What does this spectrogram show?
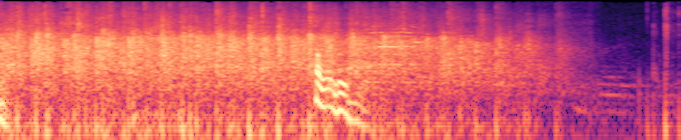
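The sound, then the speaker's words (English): A crowd breaks into sustained, dense applause, giving the Lord a hand clap, with a voice calling out briefly in the middle before the clapping gradually dies away into quiet. “If you believe that, give the Lord one more hand clap, please.”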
